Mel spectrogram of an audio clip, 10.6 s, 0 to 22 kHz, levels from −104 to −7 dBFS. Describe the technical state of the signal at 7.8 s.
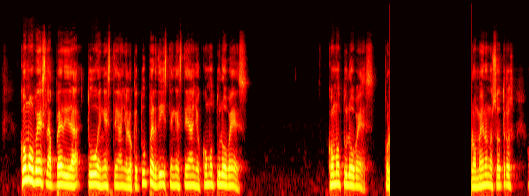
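At 7.8 s the speech stops dead in a rebuffering stall that lasts until 9.44 s. The player has run out of downloaded audio and holds at silence for about 1.64 s until more data arrives, then picks up exactly where it left off. No speech is lost, but the delivery gains an unnatural pause. The waveform drops to a flat line across that span, and the spectrogram shows an empty vertical band with abrupt edges.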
